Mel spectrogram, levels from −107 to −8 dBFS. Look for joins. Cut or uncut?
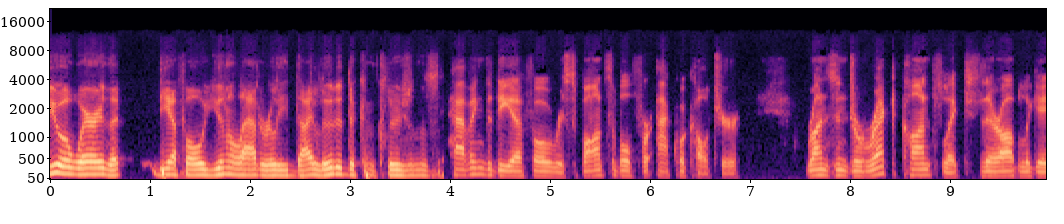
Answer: cut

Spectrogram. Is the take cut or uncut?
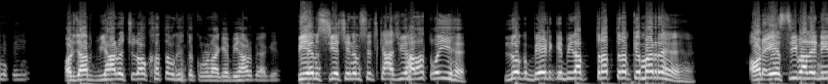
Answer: cut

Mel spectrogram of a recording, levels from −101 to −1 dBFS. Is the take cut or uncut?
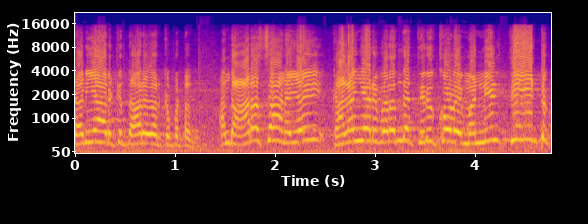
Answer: cut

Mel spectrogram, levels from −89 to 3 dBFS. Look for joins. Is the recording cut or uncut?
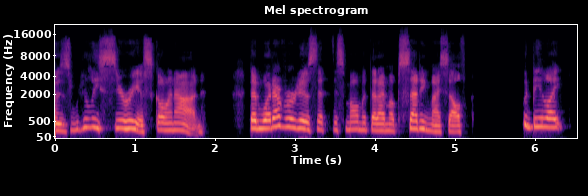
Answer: uncut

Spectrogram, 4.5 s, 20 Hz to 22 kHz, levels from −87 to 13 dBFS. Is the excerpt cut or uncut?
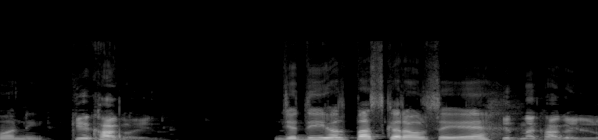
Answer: uncut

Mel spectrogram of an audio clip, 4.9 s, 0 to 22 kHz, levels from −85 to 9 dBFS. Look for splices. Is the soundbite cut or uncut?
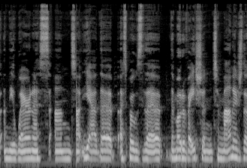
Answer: cut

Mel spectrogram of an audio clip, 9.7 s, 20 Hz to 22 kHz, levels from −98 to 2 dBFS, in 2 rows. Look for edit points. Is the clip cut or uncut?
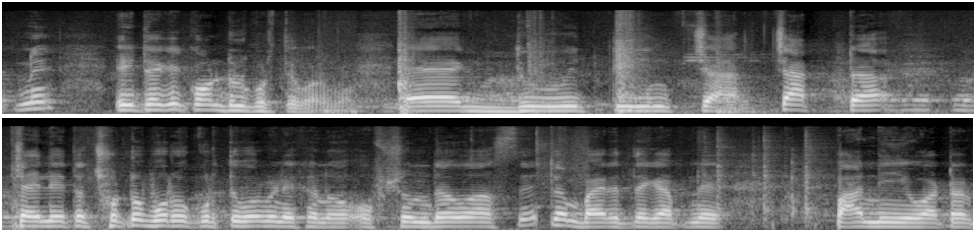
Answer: cut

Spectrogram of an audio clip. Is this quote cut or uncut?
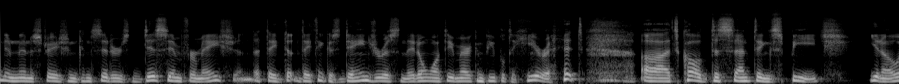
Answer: uncut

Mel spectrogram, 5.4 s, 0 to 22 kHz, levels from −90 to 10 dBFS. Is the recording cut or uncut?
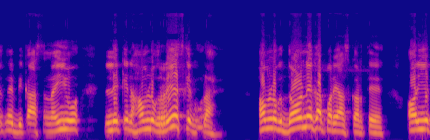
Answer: uncut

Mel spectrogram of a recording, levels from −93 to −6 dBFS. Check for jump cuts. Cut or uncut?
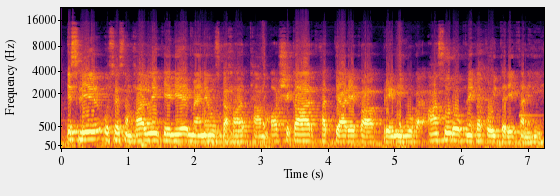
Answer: cut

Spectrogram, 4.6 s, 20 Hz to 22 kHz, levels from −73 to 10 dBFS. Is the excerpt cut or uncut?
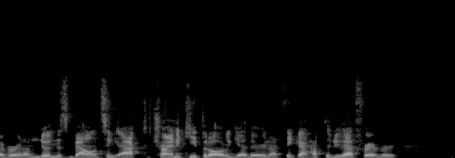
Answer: uncut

